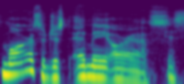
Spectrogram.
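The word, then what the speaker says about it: M/A/R/R/S: now is it pronounced Mars or just m-a-r-s just say Mars Mars was it number one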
